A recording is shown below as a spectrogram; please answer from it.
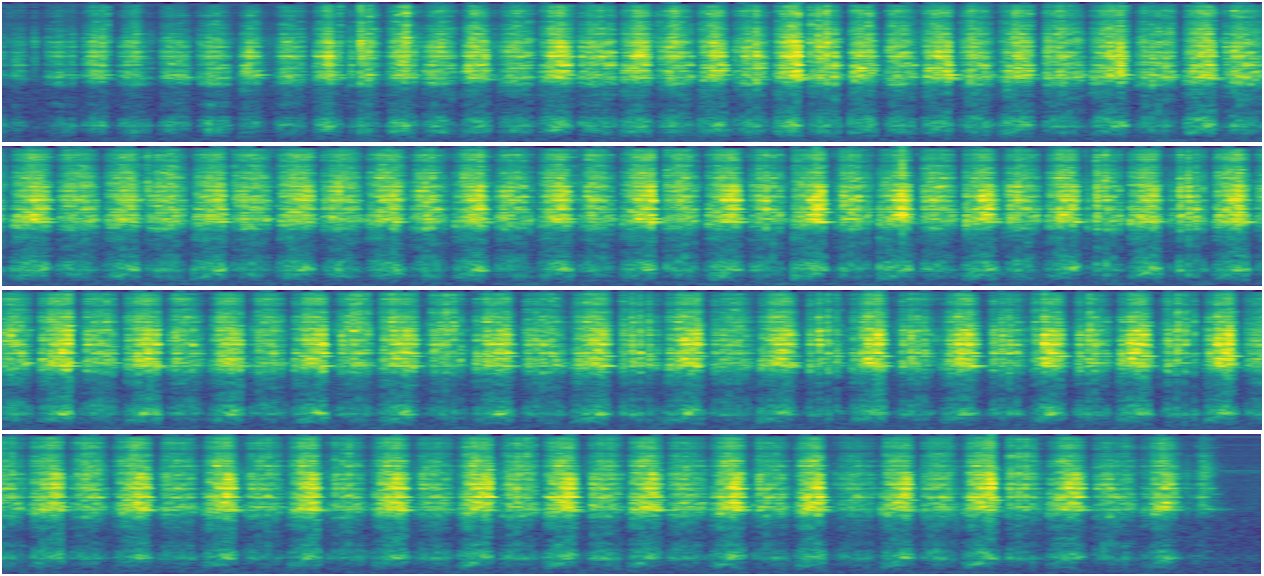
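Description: A hand saw cuts through wood to make sawdust for tinder, a long run of fast, even rasping strokes, close and steady, heard alone.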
